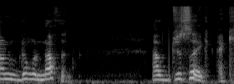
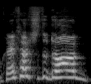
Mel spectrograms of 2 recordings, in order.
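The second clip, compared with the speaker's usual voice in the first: high, louder mimicked question; eager asker; 9 semitones higher, 6 dB louder than usual. Stranger asking to pet a service dog, mock eager. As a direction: pipe up as an eager dog-petter.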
